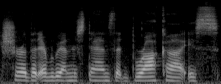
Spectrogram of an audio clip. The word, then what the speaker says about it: BRCA: want to make sure that everyone understands that bracha is spelled BR CA which stands for breast cancer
